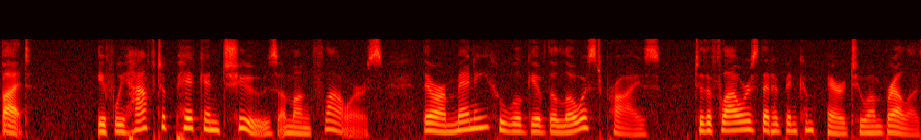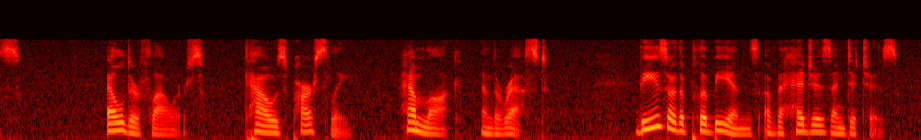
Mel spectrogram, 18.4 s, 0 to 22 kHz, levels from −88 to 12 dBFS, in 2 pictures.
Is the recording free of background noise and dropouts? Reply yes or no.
no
